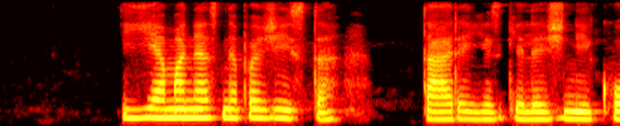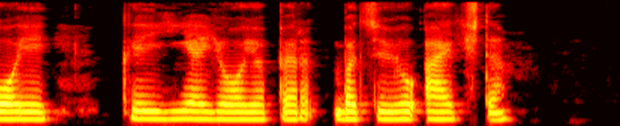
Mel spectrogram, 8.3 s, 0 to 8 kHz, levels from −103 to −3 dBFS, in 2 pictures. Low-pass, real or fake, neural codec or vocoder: 7.2 kHz; real; none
